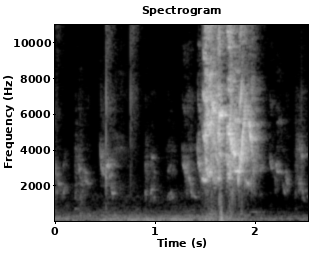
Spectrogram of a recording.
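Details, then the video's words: Fischer's lovebirds and albino lovebirds feeding in an aviary; a few faint high chirps, then one loud harsh chirping burst lasting about half a second. "Lovebirds Chirping Sounds"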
